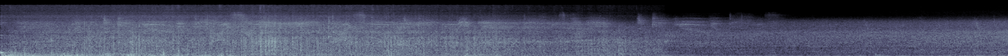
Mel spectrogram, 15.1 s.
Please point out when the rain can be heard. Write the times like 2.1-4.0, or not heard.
0.0-15.0.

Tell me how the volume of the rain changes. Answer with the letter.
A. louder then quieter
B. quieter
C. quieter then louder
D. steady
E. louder
B.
